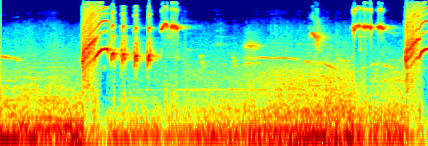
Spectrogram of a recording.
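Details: Loud, imitation-rich orange-headed thrush song for competition training: sweeping upward squawk-like notes, staccato chips, a thin level whistle in a quieter pause, then another rising sweep at the end.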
